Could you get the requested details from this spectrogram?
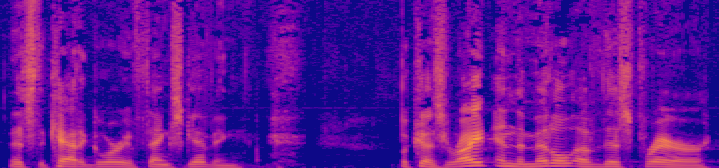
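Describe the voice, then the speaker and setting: A male pastor preaching a sermon, impassioned and building to near-shouts as he voices prayers. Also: a little high, expressive, fairly quick. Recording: long reverb of a large hall.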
